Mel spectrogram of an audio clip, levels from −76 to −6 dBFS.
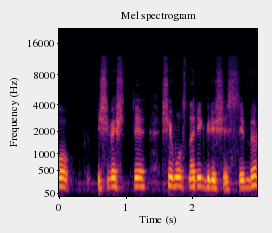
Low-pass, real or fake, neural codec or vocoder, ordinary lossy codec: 14.4 kHz; real; none; Opus, 16 kbps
